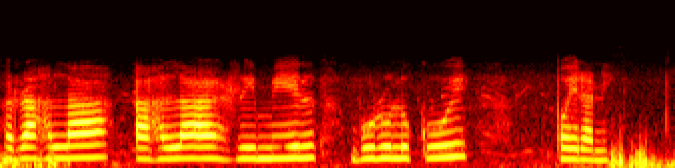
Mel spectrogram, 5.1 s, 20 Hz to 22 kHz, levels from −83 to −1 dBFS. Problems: constant background noise, continuous background conversations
